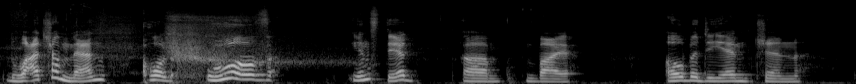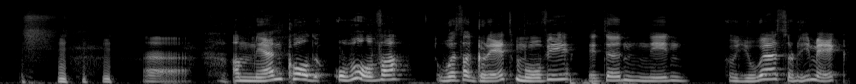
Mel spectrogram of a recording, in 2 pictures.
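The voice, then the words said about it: Put-on Swedish accent. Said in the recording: “Swedish / Viking accent.”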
